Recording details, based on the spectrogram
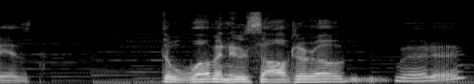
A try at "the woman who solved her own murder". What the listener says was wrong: Yeah, it sounds like you're asking a question. Like, did she?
